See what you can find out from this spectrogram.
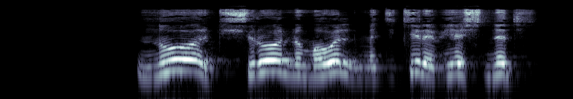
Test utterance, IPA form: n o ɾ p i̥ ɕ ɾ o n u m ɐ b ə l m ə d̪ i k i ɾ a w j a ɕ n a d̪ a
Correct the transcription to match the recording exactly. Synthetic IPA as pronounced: n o ɾ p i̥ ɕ ɾ o n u m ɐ w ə l m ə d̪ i k i ɾ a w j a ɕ n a d̪ i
